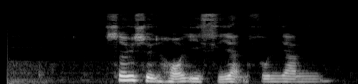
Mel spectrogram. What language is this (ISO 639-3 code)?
yue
